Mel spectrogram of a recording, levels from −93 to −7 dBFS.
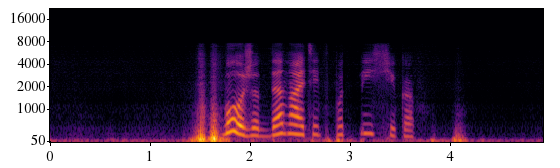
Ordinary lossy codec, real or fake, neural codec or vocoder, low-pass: none; fake; codec, 16 kHz, 0.3 kbps, FocalCodec; none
